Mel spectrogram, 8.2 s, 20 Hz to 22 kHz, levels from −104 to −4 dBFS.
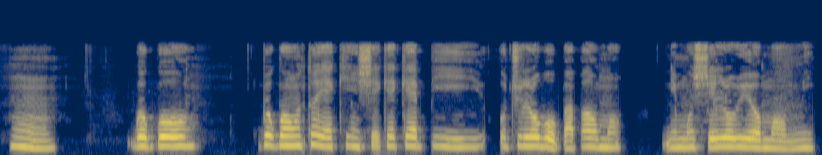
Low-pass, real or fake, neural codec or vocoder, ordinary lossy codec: none; real; none; none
